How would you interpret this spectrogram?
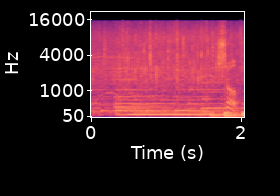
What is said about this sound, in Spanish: ¿Me entendieron todos? Un aplauso al Señor.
